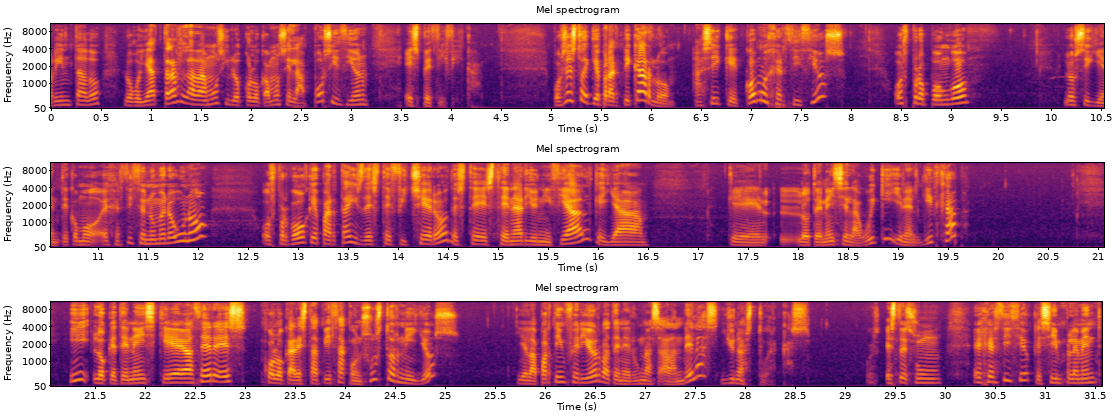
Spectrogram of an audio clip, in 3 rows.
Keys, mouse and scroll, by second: 3.7-5.4 middle drag, 8.0 click, 9.7 click, 10.4 click, 21.5 Right, 25.7 Right, 30.7 Left.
